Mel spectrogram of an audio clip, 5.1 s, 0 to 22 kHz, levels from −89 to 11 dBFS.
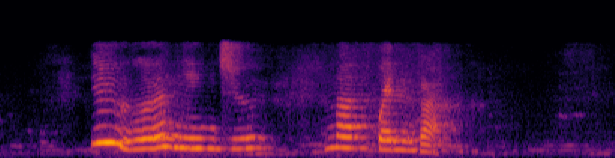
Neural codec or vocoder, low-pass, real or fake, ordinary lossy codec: codec, 16 kHz, 1 kbps, X-Codec, HuBERT features, trained on general audio; 7.2 kHz; fake; Opus, 24 kbps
